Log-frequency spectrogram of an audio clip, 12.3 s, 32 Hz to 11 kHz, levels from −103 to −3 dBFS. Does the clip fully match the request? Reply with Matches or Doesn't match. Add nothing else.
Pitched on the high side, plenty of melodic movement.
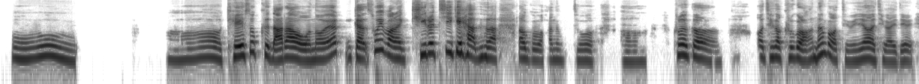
Doesn't match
